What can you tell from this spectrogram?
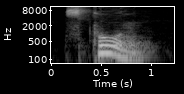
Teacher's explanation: no me vayas a pronunciar E. Es directamente a la S.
